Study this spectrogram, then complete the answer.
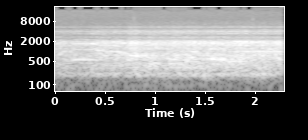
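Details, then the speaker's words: Yaesu FRG-7 analog communications receiver before restoration, AM station tuned in: audio comes through thin, rough and noisy with no clean low end; distorted output, owner suspects bad or leaky electrolytic capacitors, unconfirmed. "as you can hear the sound quality is pretty bad so might well not my for sure we'll need to take a look at you know what's going on"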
